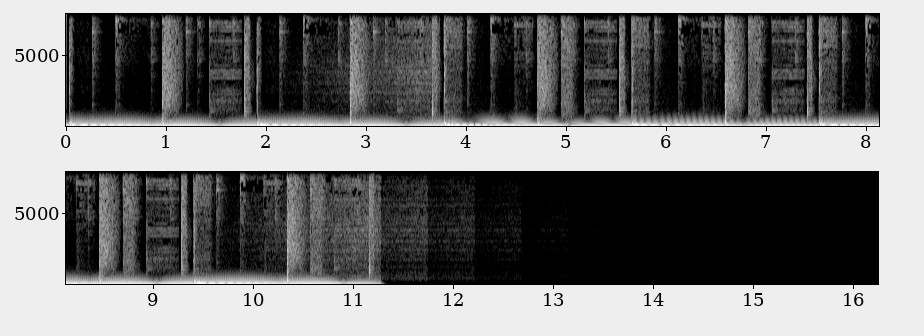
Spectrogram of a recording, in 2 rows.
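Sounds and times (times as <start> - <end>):
bass: 0.0 - 11.3
drums: 0.0 - 12.7.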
